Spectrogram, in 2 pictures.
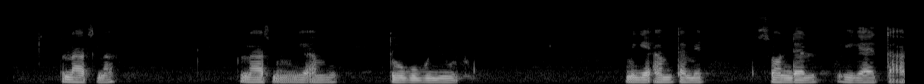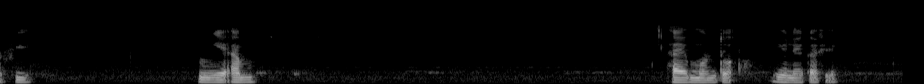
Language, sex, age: Wolof, male, 18-24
